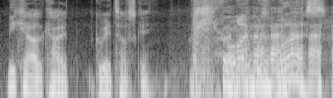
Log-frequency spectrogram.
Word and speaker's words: Michał Kwiatkowski: Right, you're going to have to tell me how you pronounce this properly in Polish, but Michał Kwiatkowski? – Close, close, very close. Michał Kwiatkowski.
